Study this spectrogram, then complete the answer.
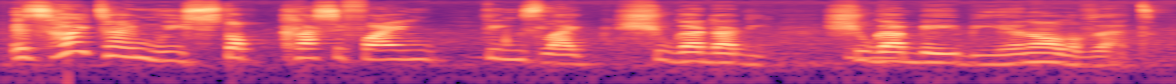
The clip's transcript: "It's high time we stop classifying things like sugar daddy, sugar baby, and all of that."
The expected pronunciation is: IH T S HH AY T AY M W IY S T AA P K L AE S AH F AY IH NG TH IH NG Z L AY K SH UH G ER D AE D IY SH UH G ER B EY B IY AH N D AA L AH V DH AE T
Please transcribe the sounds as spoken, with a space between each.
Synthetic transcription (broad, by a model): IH T S HH AY T AY M W IY S T AA P K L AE S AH F AY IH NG TH IH NG Z L AY K SH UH G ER D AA D IY SH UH G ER B EY B IY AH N AA L AH V DH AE T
